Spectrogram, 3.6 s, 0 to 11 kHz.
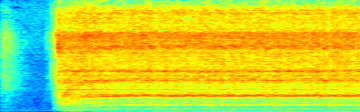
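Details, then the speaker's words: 1986 Toyota Corolla AE86 parked since 2010, charged battery fitted: even, fast starter whir, engine turning over but never catching, one near cough; plugs to be pulled next. Crank no start. "I think I'm going to pull the spark plugs to see what they look like. And then, yeah, we'll just go from there. Cough, though. Almost."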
